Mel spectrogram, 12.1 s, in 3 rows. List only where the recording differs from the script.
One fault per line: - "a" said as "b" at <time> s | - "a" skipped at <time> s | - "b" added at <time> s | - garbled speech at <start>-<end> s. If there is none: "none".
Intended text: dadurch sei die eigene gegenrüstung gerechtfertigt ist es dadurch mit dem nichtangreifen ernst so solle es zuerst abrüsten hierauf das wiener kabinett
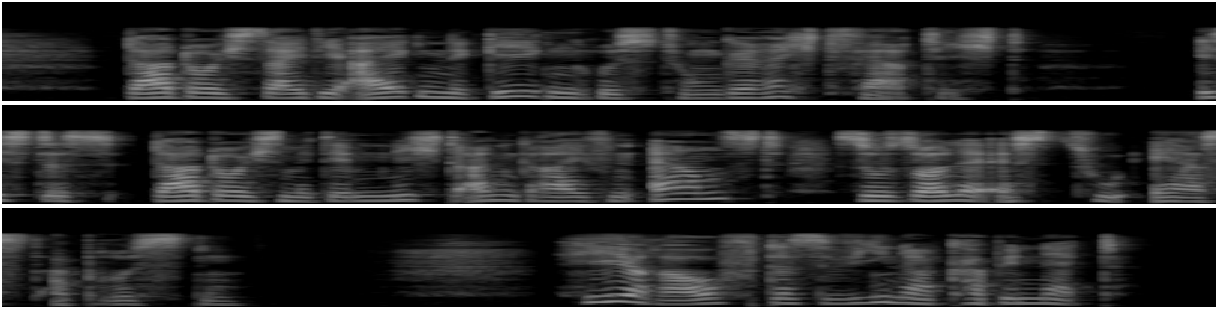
none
